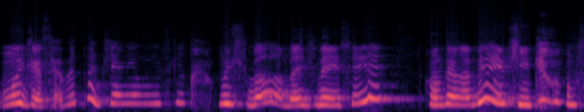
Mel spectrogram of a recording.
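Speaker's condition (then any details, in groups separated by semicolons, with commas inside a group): Cerebral palsy; from birth, uses wheelchair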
